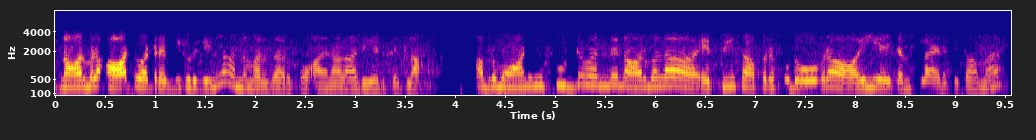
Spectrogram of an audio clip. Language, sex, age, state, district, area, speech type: Tamil, female, 18-30, Tamil Nadu, Tirunelveli, rural, conversation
